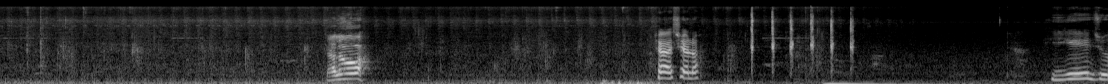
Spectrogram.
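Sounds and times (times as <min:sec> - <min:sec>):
sharp clicks: 0:07.4 - 0:08.7.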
